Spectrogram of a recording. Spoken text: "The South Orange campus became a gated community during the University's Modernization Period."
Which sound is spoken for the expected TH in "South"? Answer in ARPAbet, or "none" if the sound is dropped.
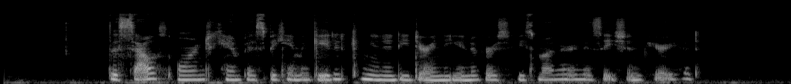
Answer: TH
